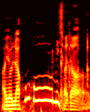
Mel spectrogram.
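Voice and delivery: squeaky high, loud goofy voice; Adam Sandler voice. Acted. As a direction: go squeaky and silly for the dog. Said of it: "I'll snap into that voice".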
